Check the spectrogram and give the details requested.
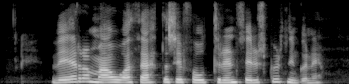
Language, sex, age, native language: Icelandic, female, 20-29, Icelandic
